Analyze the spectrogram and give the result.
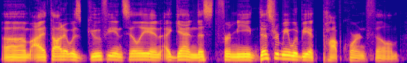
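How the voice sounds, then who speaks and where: A man's voice: lowish voice, moderate pace, a little mellow, clear, resonant tone, no echo, clean studio sound. A man co-hosting a film podcast, easygoing and rambling as he gives his opinion. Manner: easygoing, rambling, hesitant with fillers. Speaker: podcast co-host. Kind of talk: casual film review chat.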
